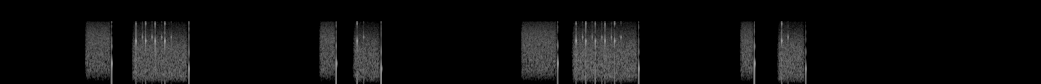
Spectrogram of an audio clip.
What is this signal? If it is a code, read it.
Pulse dialling, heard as a rotary dial, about 10 pulses a second. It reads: 4 1 5 1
